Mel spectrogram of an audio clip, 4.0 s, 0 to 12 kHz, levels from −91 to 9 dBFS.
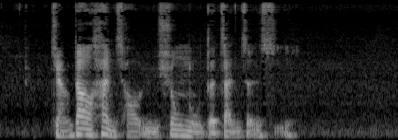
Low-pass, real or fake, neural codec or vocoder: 10.8 kHz; real; none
